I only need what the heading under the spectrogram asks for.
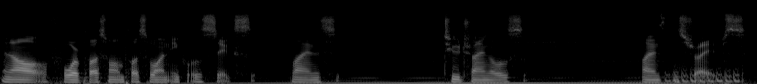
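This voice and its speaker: Low-voiced man reading a game story aloud. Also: completely flat delivery, slow pace, vocal fry, long pauses, slight background noise. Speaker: gaming video host. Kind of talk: reading visual novel script aloud while playing.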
